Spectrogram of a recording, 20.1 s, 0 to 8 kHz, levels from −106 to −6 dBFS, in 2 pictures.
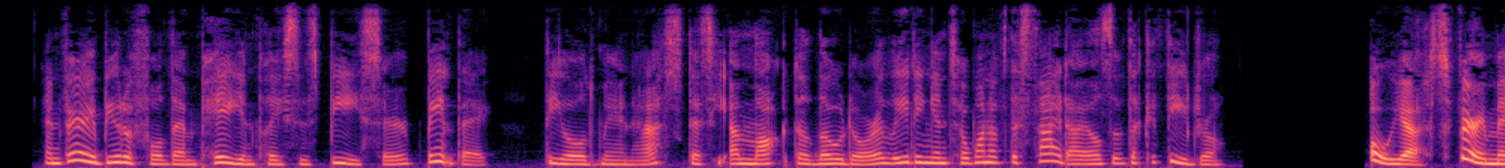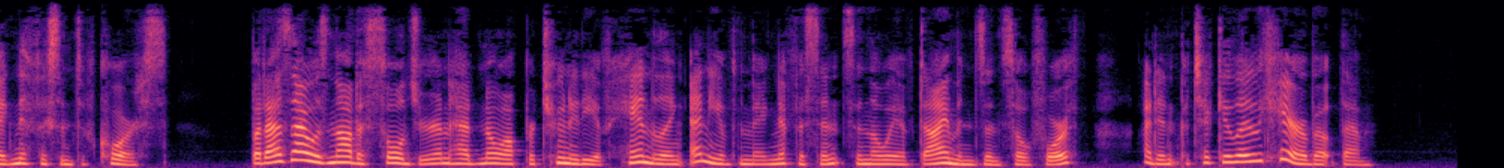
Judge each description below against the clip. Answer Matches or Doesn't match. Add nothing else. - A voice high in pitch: Matches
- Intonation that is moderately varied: Matches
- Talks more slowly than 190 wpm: Doesn't match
